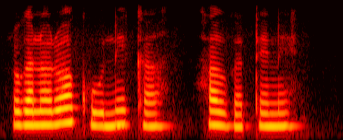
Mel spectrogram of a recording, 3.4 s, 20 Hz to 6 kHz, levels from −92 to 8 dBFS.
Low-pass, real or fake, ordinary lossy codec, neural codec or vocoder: 5.4 kHz; real; none; none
